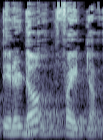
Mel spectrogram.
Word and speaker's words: Pteridophyta: The P is silent, children. So Pteridophyta.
